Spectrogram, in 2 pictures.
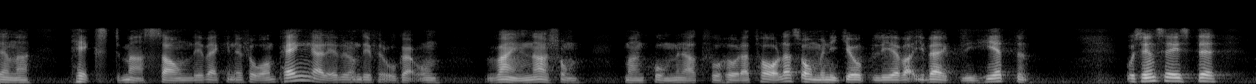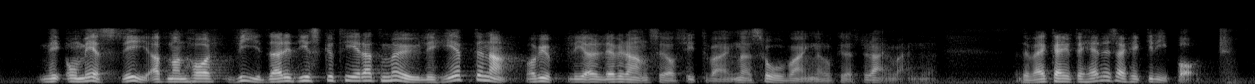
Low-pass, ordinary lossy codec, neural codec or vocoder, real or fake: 5.4 kHz; none; codec, 24 kHz, 0.5 kbps, DualCodec; fake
